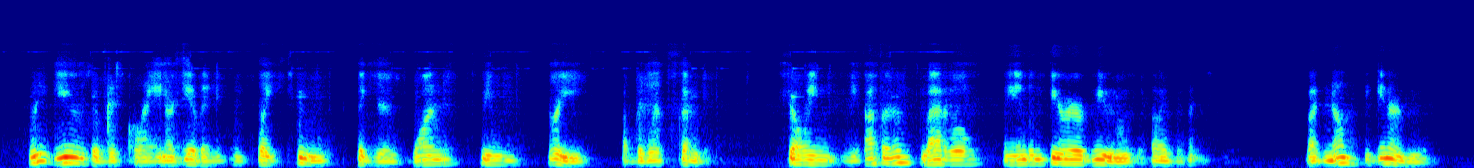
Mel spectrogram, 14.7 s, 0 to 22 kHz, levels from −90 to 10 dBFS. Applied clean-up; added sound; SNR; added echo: neural mask model DeepFilterNet 3.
